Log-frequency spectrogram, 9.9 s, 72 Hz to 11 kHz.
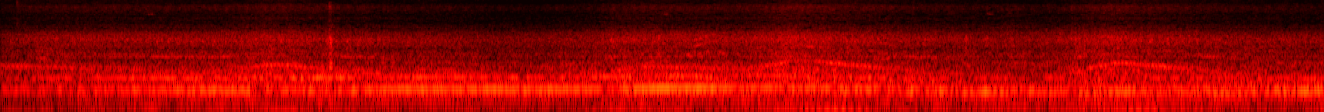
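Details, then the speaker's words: VW Polo 9N 1.2L AZQ engine idling evenly with a low steady hum and no squeal or chirp, after spraying WD-40 on the accessory belt idler pulley bearing with engine running, a temporary fix. "now the noise is gone completely the idea here is that there is a bearing inside the idal py in there in the middle"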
